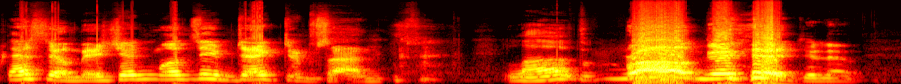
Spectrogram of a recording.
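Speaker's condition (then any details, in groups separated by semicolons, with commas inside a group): Friedreich's ataxia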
